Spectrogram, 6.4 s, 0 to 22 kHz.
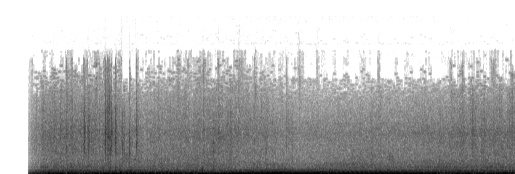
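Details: Gen 7 Toyota Celica with aftermarket exhaust: deep steady exhaust drone with a fast irregular, really loud knocking underneath while revving, occurring when it rains or after driving through a puddle; owner unsure if the exhaust is the cause.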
